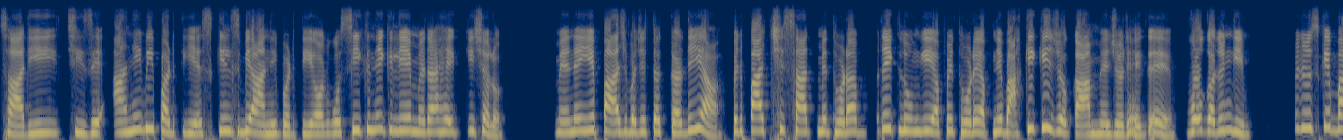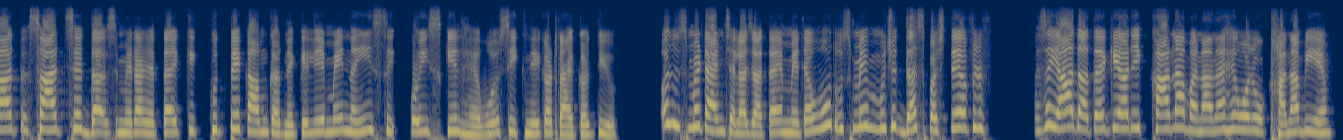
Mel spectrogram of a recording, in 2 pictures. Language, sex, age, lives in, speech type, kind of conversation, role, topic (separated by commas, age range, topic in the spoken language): Hindi, female, 20-24, India, conversation, advice, user, ब्रेक लेकर मैं अपनी ऊर्जा और एकाग्रता कैसे सुधार सकता हूँ?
